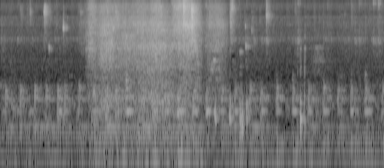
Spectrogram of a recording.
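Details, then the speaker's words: Bradford White water heater being drained, pressure relief valve and hot side opened: irregular bubbling gurgle and rushing water then drips as air enters; normal air gurgle while draining tank. "And we might need to open the shower so that way the air will go in there. But there you go, you can hear the gurgling."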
